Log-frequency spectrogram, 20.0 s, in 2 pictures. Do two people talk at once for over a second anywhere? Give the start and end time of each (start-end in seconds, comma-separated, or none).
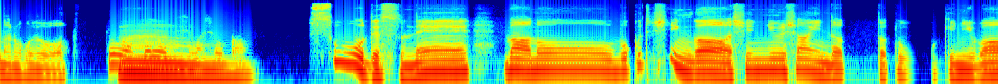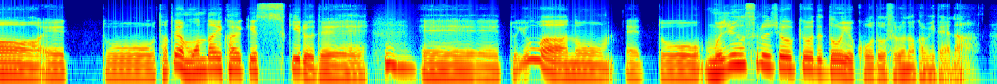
1.2-2.5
